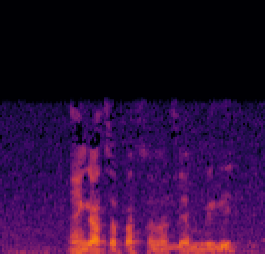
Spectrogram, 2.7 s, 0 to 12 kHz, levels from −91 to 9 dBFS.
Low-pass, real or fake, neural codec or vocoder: 7.2 kHz; real; none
